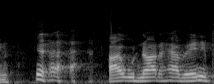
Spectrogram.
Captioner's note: laughs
